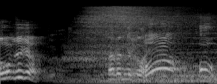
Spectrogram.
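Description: A voice calling "eh?" twice in an exaggerated rising-then-falling pitch, once at the start and again about a second and a half in. Between the calls a hiss swells up from about half a second in and stays under the second call.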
